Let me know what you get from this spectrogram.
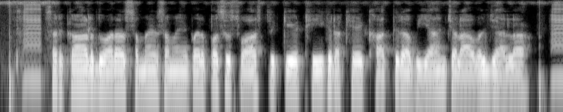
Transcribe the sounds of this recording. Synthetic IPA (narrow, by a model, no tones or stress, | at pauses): səɾkaːɾd̪waːɾasəməjsəməjpɐɾpɐsswaːst̪ʰjəkeʈʰiːkɾəkʰekʰaːt̪ɪɾɐbʱɪjaːnt͡ʃəlaːʋəld͡ʒaːlaː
